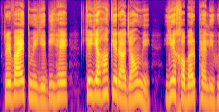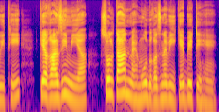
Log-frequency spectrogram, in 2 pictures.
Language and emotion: Urdu, neutral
